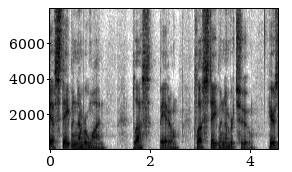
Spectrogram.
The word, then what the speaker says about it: pero: understand and use correctly, and that is pero. Pero, and not perro, because that means dog. And not a hard D like pedo, pedo, because that means fart.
